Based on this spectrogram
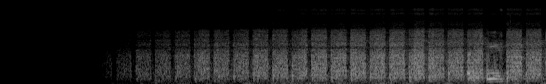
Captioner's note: noise of the spiritbox in the background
